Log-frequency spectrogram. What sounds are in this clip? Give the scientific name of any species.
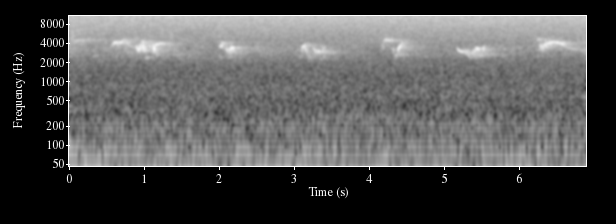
Vireo olivaceus, Contopus virens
